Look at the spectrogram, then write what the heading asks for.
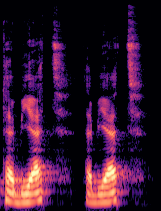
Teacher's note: vurğu sonuncu hecəyə düşür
